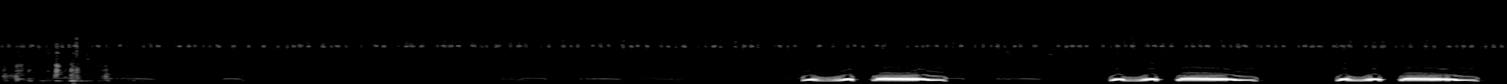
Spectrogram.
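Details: Spotted dove cooing to stimulate and train a decoy bird: after a brief faint rustle and near silence, three low two-part phrases arrive, each a short wavering double coo followed by a longer, slightly falling coo.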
